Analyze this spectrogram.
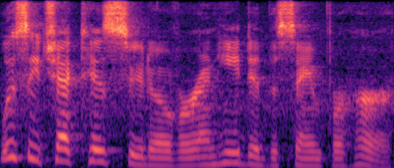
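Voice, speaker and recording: Speaking at a moderate pace, a man uses lively intonation at a fairly high pitch. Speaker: amateur audiobook narrator. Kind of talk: audiobook narration of a sci-fi short story. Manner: plain, natural reading without character voices.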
